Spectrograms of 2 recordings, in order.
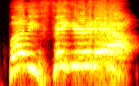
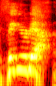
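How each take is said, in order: First: Full shout across the house. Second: Calling it out loudly; raised voice. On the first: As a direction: yell it to the next room, much higher and louder. Shouting to Kate in other room. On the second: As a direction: repeat it loud to someone nearby. Echoing [name], calling to Kate. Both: Real, not acted.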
